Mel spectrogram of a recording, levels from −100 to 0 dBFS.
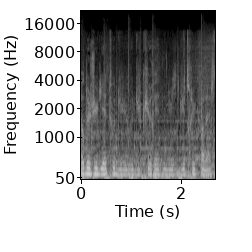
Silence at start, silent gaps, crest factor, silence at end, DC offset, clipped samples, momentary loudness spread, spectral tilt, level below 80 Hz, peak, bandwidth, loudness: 0 s; none; 16 dB; 0 s; under 0.1%; under 0.1%; 8 LU; -7 dB/octave; -42 dBFS; -14 dBFS; 13.5 kHz; -31 LUFS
